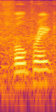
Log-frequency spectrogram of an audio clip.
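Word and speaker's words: Fuhlbrigge: It's F-U-H-L-L-B-R-I-G-G-E, and I believe it's pronounced Fulbrig.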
